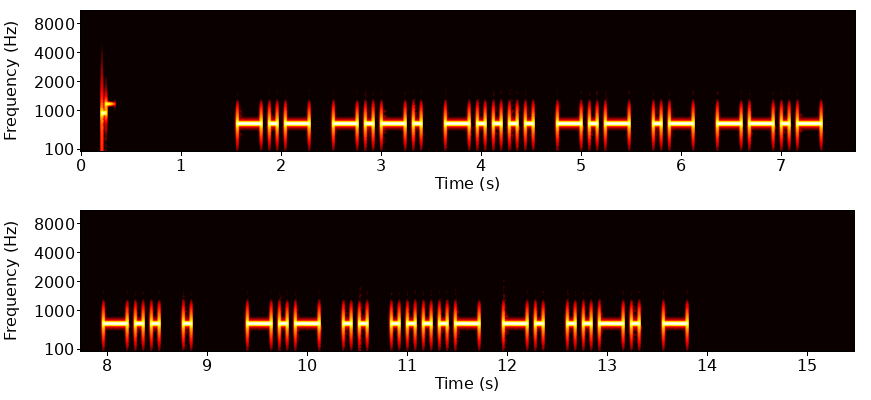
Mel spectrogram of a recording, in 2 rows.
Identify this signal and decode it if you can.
Morse code, heard as a keyed tone, about 15 wpm, 700 Hz. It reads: KC6KAQ DE KI4NFT
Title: USA Callsign DE Callsign - 6 Characters - 15wpm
